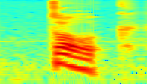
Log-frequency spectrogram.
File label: "tolk", Dutch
